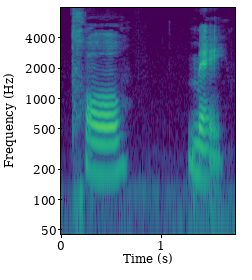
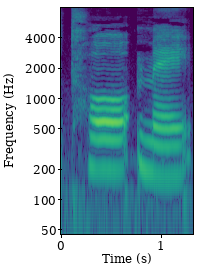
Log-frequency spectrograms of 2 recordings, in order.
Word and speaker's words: tá mé: So the A fada makes the A long, so it gets an O sound, tá.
